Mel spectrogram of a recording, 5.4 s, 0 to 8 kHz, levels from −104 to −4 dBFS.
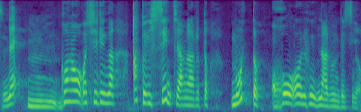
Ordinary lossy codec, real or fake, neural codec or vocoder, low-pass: none; fake; codec, 16 kHz, 2 kbps, FreqCodec, larger model; none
